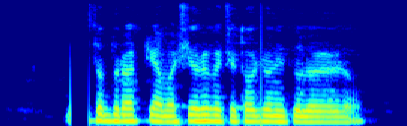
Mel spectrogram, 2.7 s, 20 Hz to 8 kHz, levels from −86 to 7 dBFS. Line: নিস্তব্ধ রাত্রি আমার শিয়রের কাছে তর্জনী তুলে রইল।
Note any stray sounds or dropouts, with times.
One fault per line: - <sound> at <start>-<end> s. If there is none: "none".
- dropout at 0.5-0.6 s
